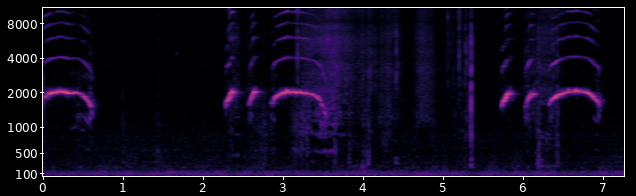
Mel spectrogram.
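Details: Cockatiel singing along: long arched whistles alternating with pairs of quick rising whistles, a faint rattle and click between phrases, and a constant low hum.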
